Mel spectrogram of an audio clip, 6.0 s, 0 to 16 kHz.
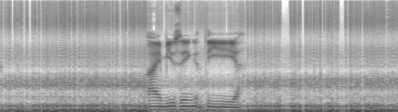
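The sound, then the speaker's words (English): Two brief bursts of pitched, resonant modular synth tones, random triggers from a Pico RND sent through a Zlob VCF3DB filter and into a Mimeophon for delay and reverb, with sweeping filtered overtones and echoing repeats, stand out over a steady low rumble while a man talks. “This is the random trigger out from the Pico RND, going into the Zlob VCF3DB, and then into the Mimeophon for some delay slash reverb.”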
